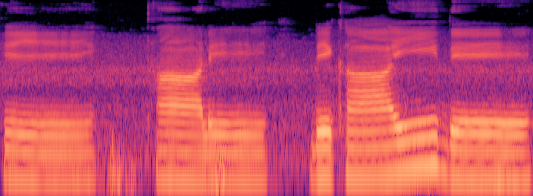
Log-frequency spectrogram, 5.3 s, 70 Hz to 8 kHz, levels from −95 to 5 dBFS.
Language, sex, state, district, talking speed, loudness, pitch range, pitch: Hindi, male, Punjab, Fazilka, 45 wpm, -16 LUFS, 100-110 Hz, 105 Hz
